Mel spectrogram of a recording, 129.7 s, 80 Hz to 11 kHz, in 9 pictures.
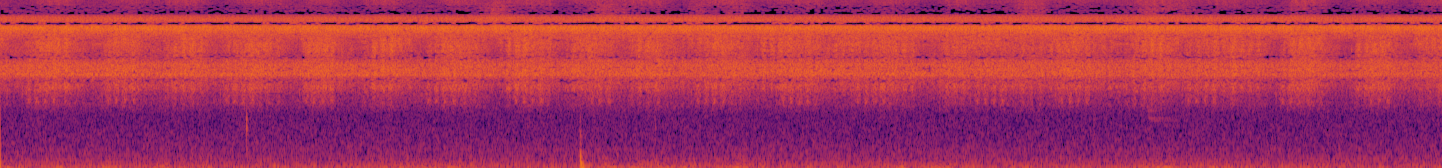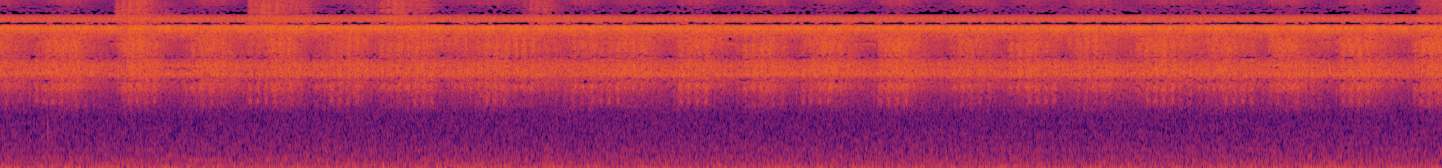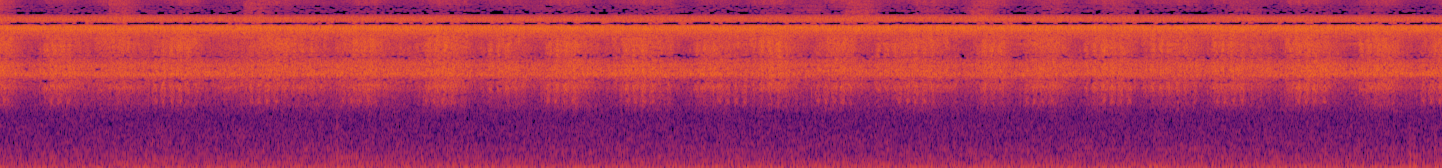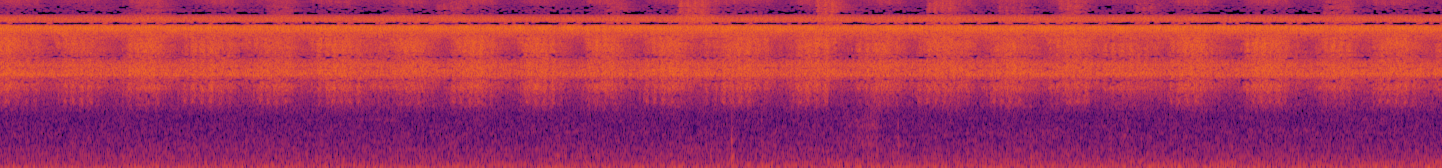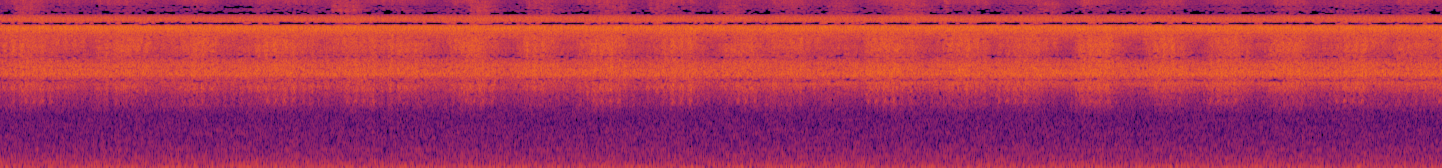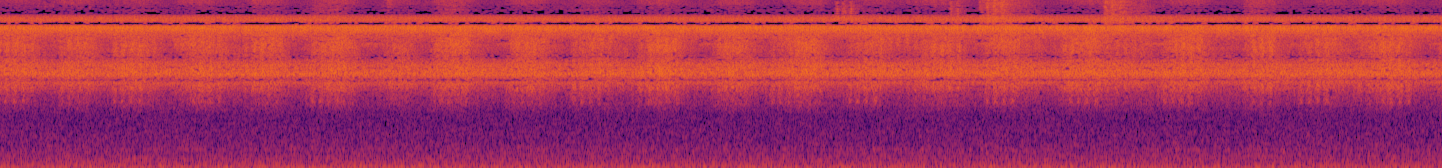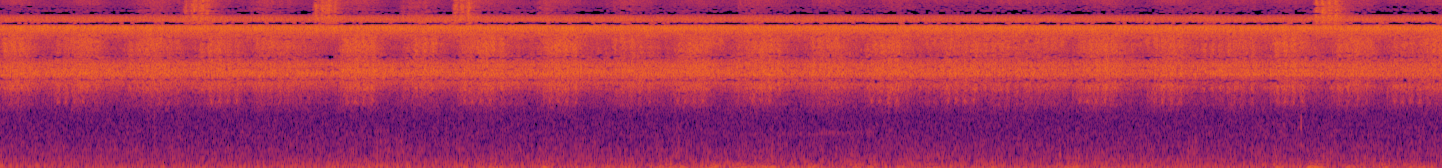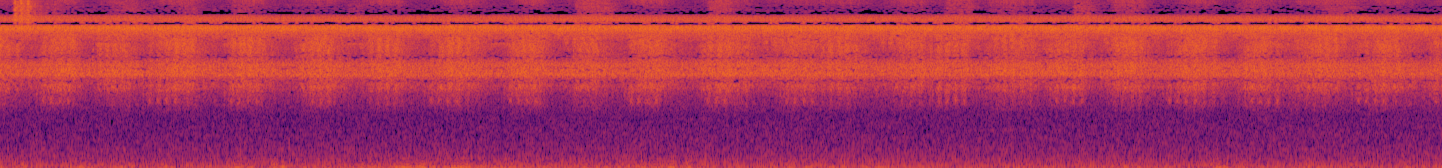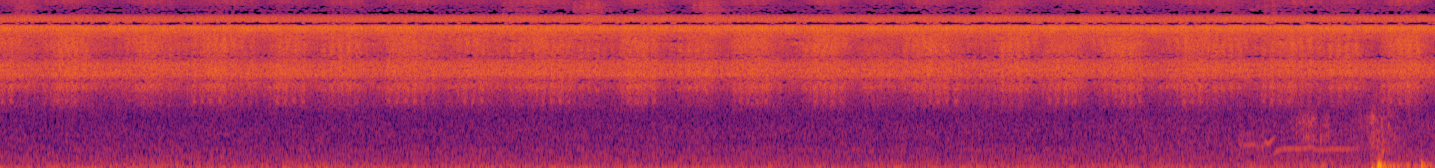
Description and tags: Forest at Night Ambience
A Tascam DR-40X was used. Enjoy!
